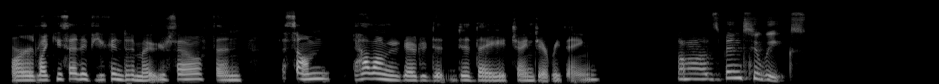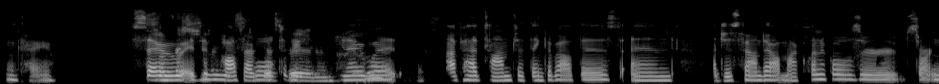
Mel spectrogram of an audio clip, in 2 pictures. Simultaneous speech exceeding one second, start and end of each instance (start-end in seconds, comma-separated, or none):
10.8-12.8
